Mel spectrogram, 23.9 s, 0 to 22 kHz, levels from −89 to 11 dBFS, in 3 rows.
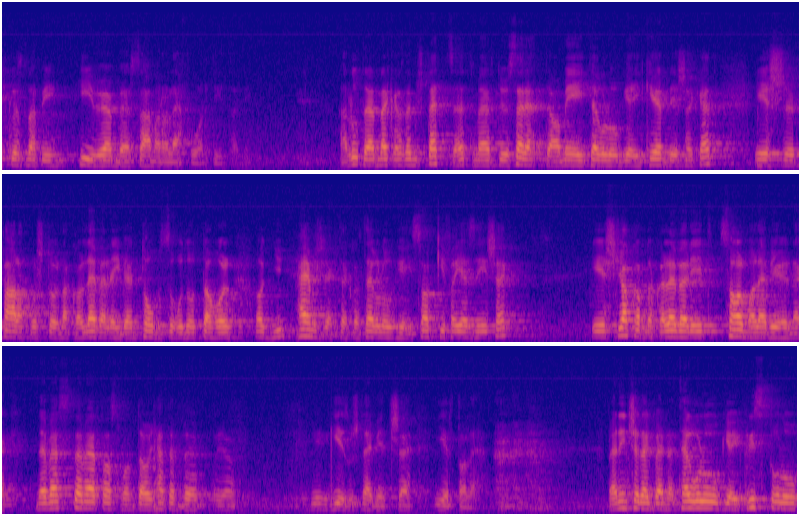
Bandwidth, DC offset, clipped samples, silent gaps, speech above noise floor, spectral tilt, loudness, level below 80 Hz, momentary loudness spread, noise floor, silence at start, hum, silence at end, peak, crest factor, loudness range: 17 kHz; under 0.1%; under 0.1%; none; 30 dB; -6 dB/octave; -32 LUFS; -76 dBFS; 15 LU; -61 dBFS; 0 s; none; 0 s; -10 dBFS; 22 dB; 9 LU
